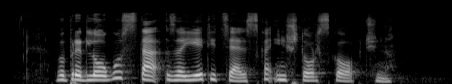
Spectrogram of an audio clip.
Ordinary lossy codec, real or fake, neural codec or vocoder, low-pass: none; real; none; none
